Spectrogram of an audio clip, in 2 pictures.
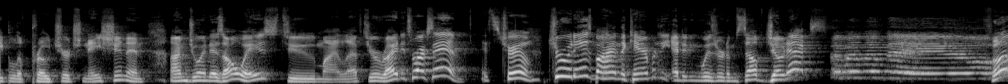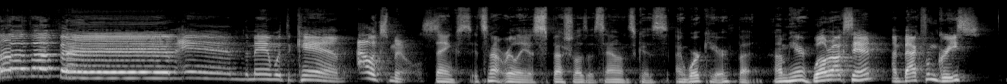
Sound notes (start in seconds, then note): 8.6 yelling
